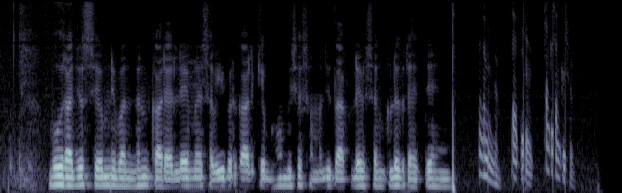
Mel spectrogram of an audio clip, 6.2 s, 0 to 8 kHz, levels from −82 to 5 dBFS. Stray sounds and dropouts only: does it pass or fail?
fail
